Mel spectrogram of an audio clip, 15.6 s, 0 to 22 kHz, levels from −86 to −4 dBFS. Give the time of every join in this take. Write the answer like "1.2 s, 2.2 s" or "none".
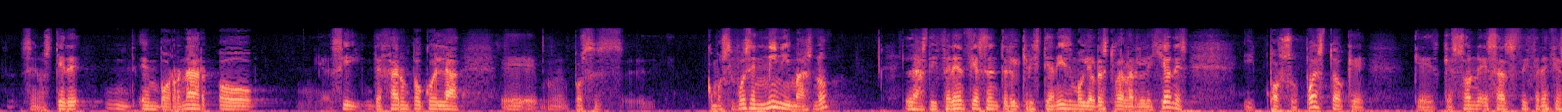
none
